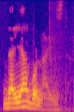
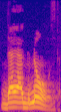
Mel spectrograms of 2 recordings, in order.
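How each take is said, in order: First: It has four syllables, with a vowel after g. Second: It has three syllables, with no vowel after g. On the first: The speaker calls it wrong. "So diagonized is not in English" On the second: The speaker calls it right. "It is diagnose, to diagnose or diagnosed"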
